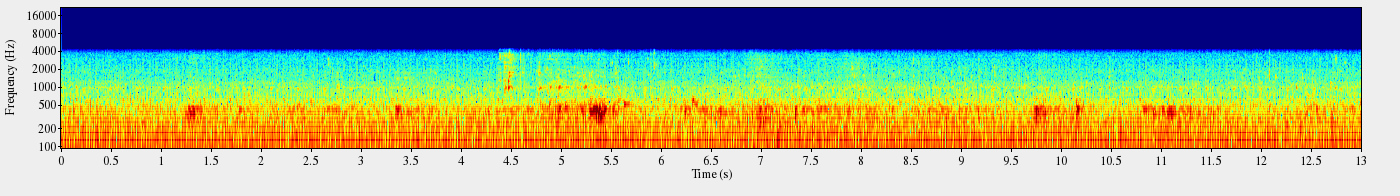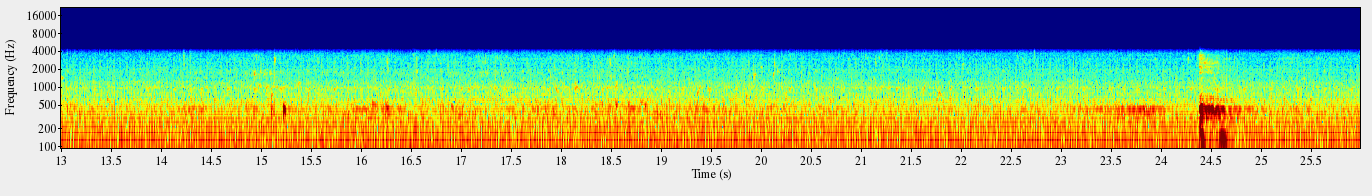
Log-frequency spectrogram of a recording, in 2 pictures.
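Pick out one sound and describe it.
Bubbles gurgle and fizz underwater as a swimmer kicks.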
